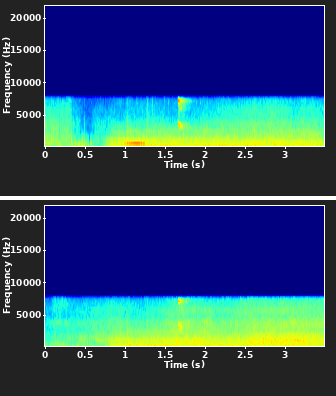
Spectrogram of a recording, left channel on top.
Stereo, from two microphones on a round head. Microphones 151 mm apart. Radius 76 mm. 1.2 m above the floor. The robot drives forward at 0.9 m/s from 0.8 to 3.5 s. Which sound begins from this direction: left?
A squeak, at 1.7 s.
